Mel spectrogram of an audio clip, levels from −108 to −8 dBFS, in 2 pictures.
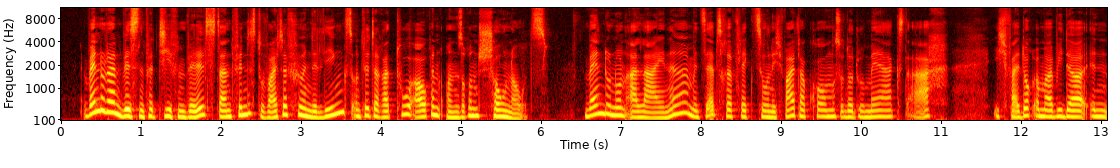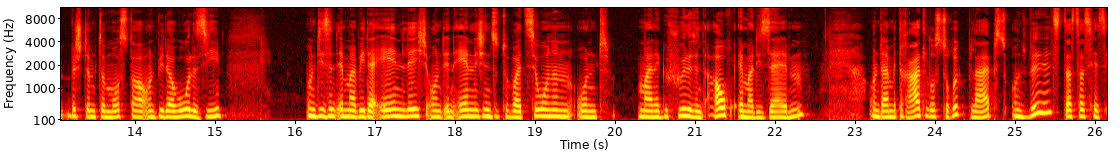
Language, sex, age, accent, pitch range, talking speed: German, female, 50-69, German, 170-215 Hz, 150 wpm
